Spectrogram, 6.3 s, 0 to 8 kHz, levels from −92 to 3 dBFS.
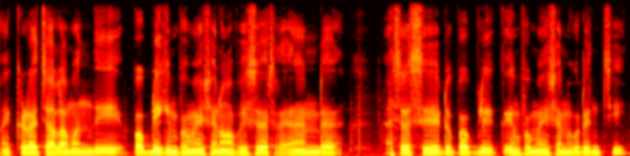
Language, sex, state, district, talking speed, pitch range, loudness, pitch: Telugu, male, Andhra Pradesh, Guntur, 115 wpm, 125-130 Hz, -17 LUFS, 125 Hz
